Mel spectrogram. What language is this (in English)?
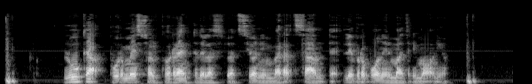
Italian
